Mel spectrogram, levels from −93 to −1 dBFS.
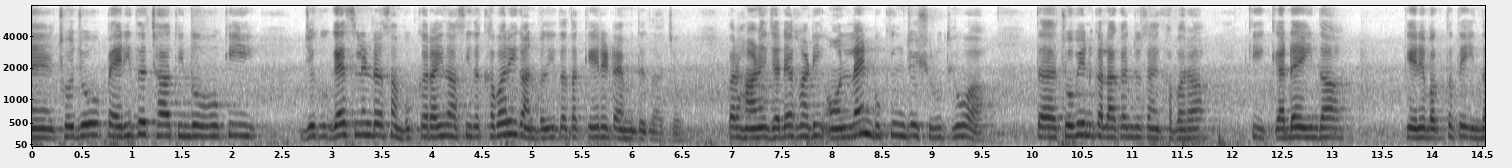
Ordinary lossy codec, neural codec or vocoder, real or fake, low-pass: none; none; real; none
